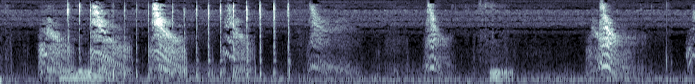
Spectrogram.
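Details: A fierce leopard cat kitten, being cared for and fed milk, gives breathy falling hisses spaced a second or two apart. A burst of rapid sharp clicks and ticks comes early on, and a brief low growl sounds midway.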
